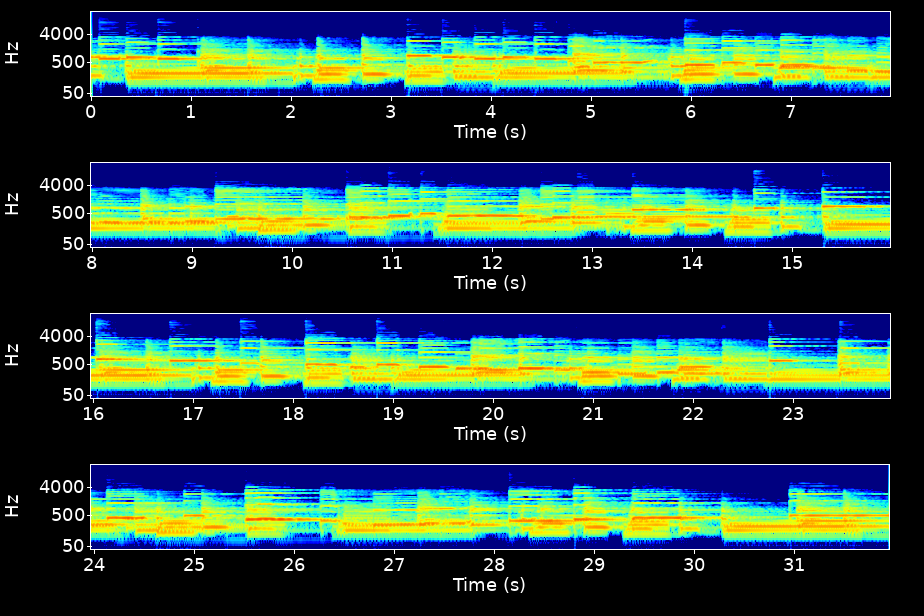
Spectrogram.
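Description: Layered electric guitar loops playing an improvised instrumental blues-rock groove: a chordal rhythm part repeats every few seconds under picked single-note lines.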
